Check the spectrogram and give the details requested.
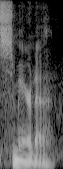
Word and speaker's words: Smyrna: Okay, so actually there are several states that pronounce it Smyrna, and Tennessee is the odd one out.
